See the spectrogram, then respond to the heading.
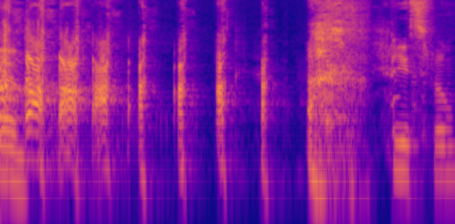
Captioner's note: laugh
